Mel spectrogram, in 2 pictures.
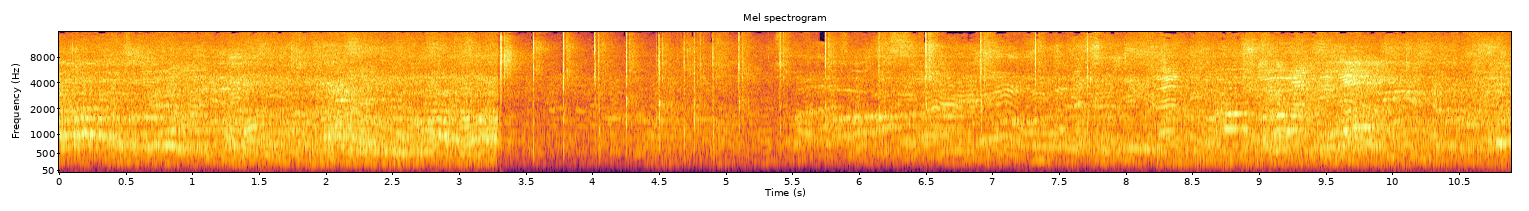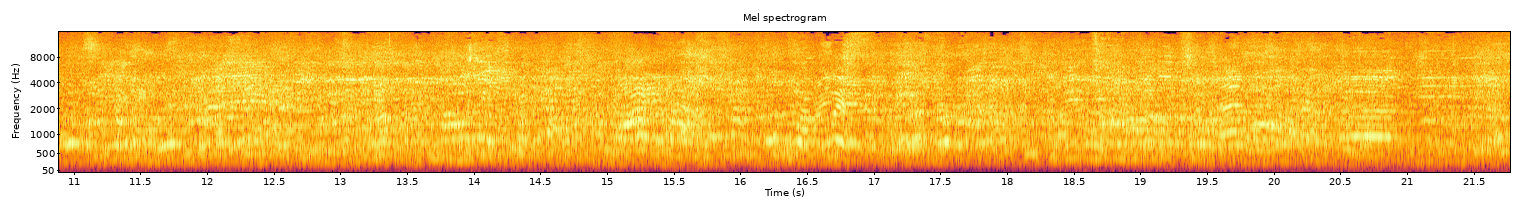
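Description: A crowd of young people chatter and talk at once nearby.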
